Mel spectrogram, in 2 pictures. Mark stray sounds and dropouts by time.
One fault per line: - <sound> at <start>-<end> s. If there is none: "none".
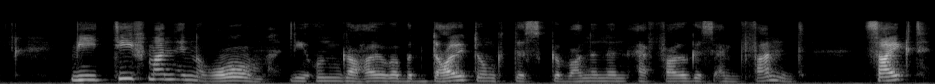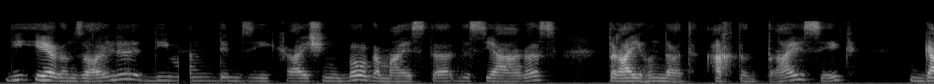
- dropout at 11.1-11.3 s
